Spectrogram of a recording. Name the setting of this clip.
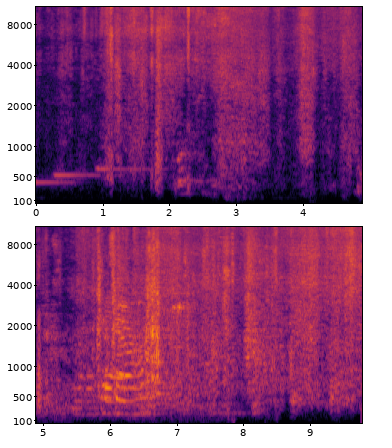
elevator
